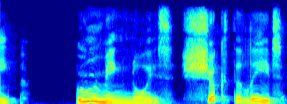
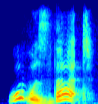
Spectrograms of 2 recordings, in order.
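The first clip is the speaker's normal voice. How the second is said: much higher, much louder panicked cry; terrified scream; 9 semitones higher, 8 dB louder than usual. Acted. Little Kiwi clinging to his mother, terrified scream. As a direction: scream it in fright at the eyes in the dark. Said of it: "screamed little Kiwi".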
